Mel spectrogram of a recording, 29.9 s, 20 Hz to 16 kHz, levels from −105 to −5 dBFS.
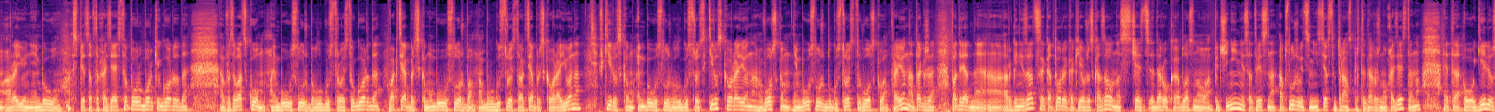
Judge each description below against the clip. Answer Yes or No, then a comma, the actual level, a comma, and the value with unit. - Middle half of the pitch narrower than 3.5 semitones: Yes, average, 3.1 semitones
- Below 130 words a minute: Yes, average, 120 wpm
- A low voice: Yes, low, 100 Hz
